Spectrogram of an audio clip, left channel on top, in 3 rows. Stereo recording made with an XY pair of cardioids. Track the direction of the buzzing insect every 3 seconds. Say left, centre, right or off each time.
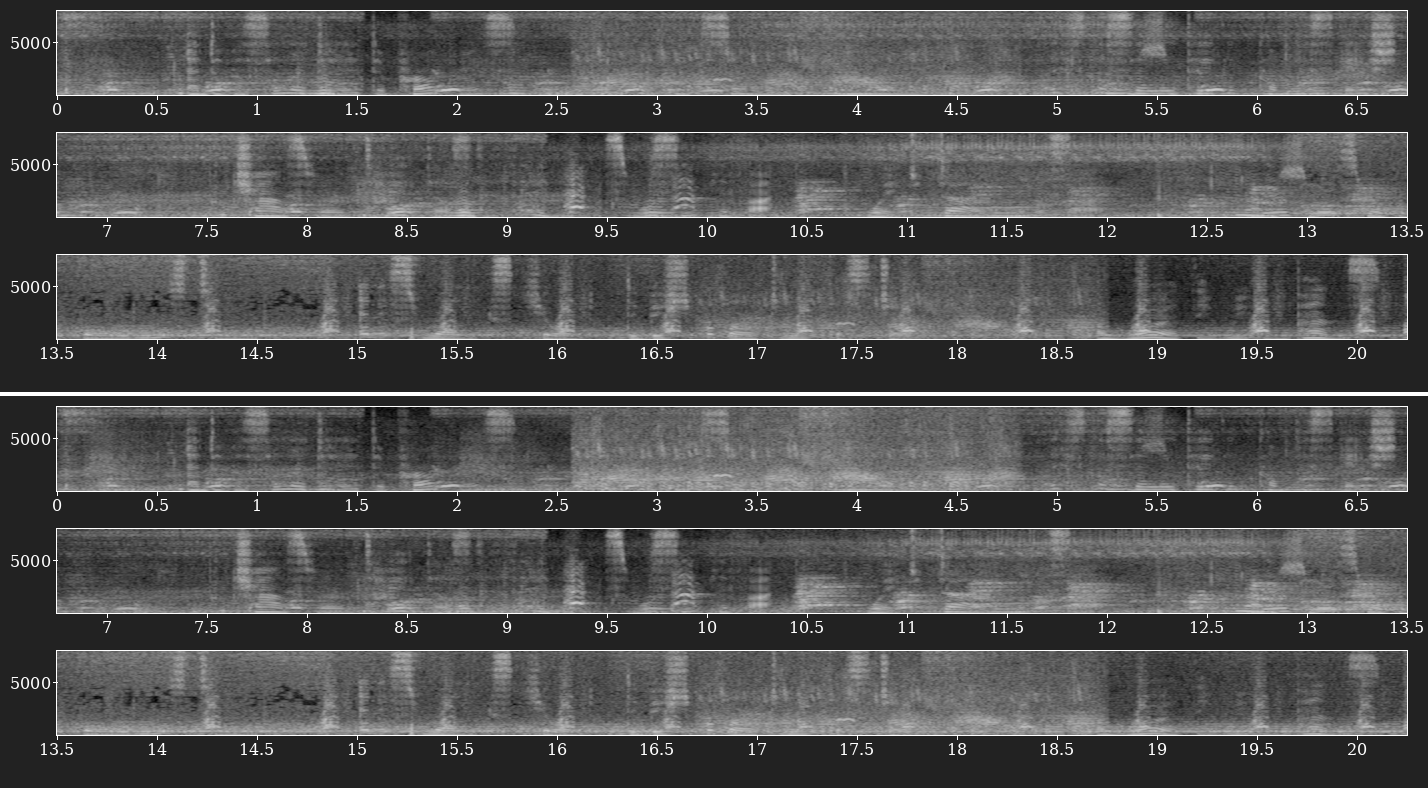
left, left, left, left, centre, right, right.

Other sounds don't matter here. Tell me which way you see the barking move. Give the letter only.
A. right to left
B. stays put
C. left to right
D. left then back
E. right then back
E.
